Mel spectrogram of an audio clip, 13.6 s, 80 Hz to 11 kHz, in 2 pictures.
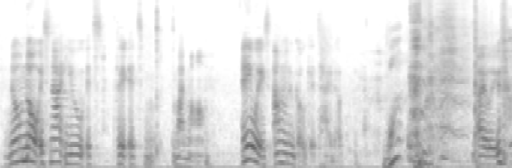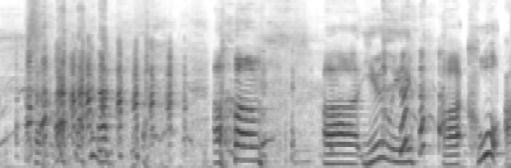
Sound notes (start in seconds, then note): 6.6 players laughing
